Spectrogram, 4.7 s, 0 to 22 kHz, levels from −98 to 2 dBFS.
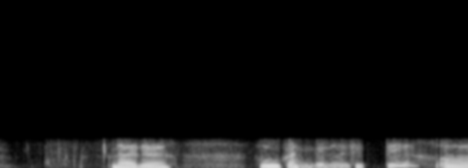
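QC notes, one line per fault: throughout, G.729 codec: Speech passes through G.729A at 8 kbit/s, rebuilt from a vocal tract filter, pitch predictor and a few pulses per frame, so it sounds plainly rough and synthetic, with the line band confined to roughly 150 Hz to 3.5 kHz.
0.43 s, VoIP packet loss concealed by the speech codec: About 40 ms of audio went missing, which fits two 20 ms packets. The decoder stretched its last pitch and filter with falling gain, giving a brief fading tone or coloured noise instead of the real sound.
2.97–3.44 s, VoIP packet loss concealed by the speech codec: About 180 ms was lost, scattered over 320 ms with runs up to 60 ms, which fits nine packets. Repeated extrapolation turns the sound into a fading tone or coloured noise, and it stays weak or distorted between gaps.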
